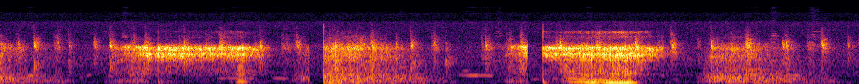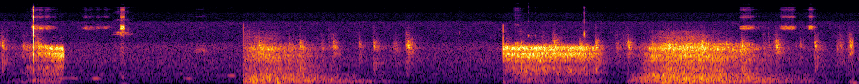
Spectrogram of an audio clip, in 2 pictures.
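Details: Snoring: repeated snorting, rasping breaths with a whistling edge on some, short pauses between.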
